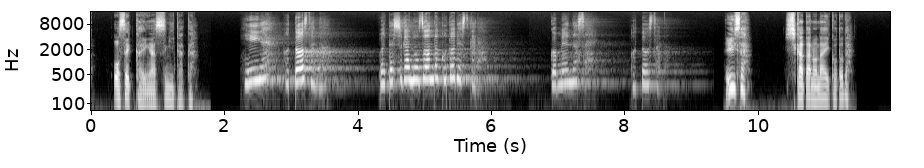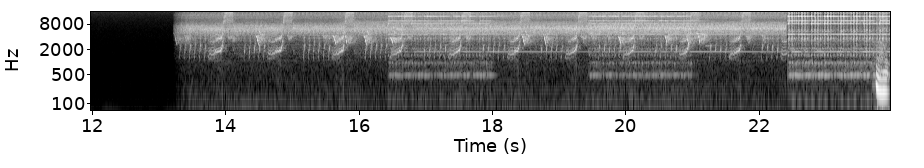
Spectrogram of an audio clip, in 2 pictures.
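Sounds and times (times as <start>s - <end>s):
speech: 0.4s - 1.6s, 2.3s - 3.6s, 4.3s - 6.0s, 6.9s - 8.7s, 9.5s - 11.5s, 23.8s - 23.9s
constant high insect-like hum: 13.3s - 23.9s
telephone ringing: 16.4s - 23.9s.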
